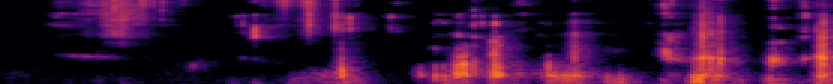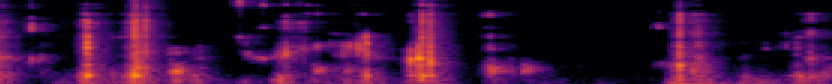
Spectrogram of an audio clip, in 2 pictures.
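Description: A woman chews and smacks her lips close to the microphone.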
